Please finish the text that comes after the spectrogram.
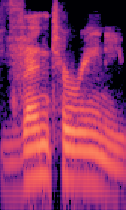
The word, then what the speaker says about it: Venturini: mentions it but it's venturini v-e-n-t-u-r-i-n-i i always say it's spelled the way that it sounds vinterini okay i think yeah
